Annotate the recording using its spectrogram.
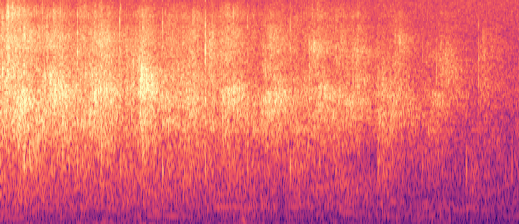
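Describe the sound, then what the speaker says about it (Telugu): Church jubilee audience clapping to welcome a sister, a dense steady wash of applause from a crowd that slowly thins toward the end. "అందరం కూడా చప్పట్లు కొడుతూ సిస్టర్ గారిని ఆహ్వానించుదాం."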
